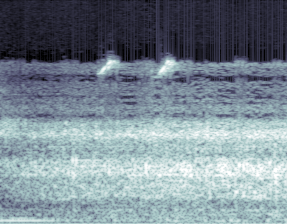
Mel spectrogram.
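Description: A dolphin whistles underwater.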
